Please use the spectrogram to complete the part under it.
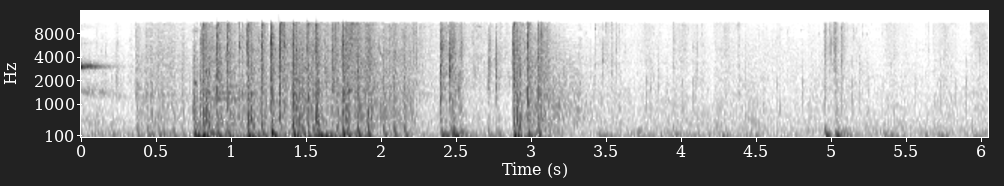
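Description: Pistol shots fire in quick, sharp bursts.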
